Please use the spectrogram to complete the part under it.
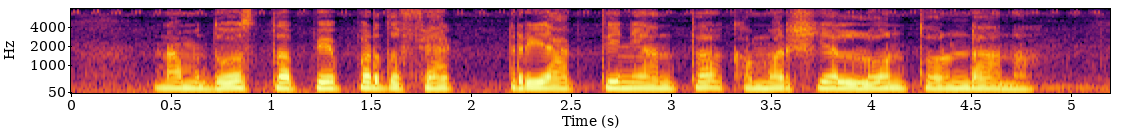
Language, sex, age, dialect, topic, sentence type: Kannada, male, 18-24, Northeastern, banking, statement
